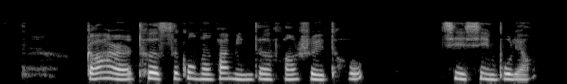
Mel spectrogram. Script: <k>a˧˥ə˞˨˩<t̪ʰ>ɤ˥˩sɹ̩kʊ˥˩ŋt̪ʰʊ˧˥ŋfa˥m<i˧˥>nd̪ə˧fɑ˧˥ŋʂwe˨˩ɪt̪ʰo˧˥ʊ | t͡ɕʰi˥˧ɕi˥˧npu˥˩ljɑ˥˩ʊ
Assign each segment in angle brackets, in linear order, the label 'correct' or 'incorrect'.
correct, correct, correct

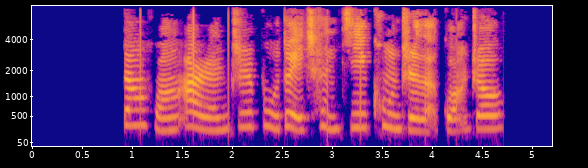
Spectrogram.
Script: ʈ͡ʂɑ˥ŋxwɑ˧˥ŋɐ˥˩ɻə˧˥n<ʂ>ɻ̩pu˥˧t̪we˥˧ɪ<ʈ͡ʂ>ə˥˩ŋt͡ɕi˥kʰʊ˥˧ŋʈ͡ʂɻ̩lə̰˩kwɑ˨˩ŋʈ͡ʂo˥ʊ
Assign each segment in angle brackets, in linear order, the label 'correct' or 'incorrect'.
incorrect: ʈ͡ʂ, incorrect: ʈ͡ʂʰ

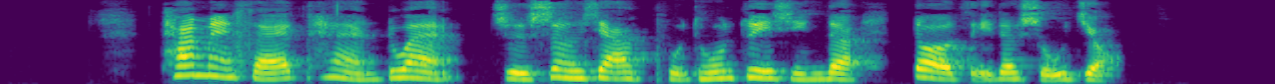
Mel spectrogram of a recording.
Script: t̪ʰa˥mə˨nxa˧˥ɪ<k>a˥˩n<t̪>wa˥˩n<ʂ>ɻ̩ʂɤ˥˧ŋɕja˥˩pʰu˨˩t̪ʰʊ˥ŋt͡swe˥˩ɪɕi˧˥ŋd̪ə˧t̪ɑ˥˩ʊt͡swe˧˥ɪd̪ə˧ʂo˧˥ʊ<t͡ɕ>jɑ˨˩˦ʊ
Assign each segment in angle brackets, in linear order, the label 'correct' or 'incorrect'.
incorrect: kʰ, correct, incorrect: ʈ͡ʂ, correct

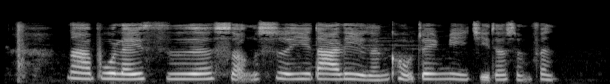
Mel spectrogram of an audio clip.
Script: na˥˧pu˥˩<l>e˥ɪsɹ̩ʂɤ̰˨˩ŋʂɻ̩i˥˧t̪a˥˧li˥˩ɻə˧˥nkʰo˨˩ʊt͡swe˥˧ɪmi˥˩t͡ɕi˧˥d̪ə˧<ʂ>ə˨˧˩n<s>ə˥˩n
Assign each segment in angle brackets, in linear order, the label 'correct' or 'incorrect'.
correct, correct, incorrect: f

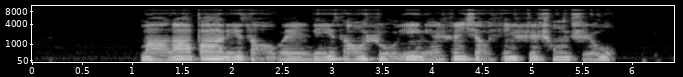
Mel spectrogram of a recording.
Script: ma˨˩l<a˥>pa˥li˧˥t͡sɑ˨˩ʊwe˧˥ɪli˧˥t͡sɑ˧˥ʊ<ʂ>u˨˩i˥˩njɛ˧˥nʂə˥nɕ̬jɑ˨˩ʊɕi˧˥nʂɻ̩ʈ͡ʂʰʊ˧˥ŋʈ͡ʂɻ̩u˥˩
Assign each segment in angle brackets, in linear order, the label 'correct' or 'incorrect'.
correct, correct

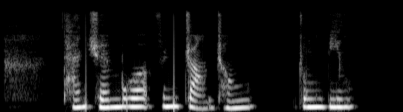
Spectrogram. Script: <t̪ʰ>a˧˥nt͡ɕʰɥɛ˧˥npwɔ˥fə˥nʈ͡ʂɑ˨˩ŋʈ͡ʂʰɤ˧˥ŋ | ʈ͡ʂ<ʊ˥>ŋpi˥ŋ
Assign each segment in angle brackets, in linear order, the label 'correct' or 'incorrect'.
correct, correct

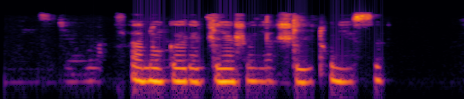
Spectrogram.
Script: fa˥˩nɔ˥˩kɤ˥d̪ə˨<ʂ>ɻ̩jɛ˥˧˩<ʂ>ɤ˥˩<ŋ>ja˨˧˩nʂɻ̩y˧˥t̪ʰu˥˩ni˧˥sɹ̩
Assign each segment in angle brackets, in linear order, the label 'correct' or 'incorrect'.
incorrect: ʈ͡ʂ, correct, correct

